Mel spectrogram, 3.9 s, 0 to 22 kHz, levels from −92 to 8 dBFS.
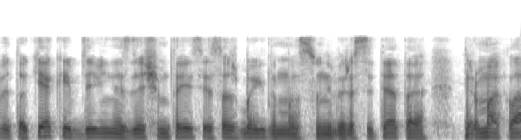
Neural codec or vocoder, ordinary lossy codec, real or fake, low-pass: vocoder, 44.1 kHz, 80 mel bands, Vocos; MP3, 64 kbps; fake; 7.2 kHz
